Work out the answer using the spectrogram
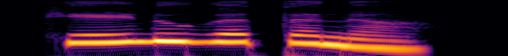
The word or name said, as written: ಕೊಡುಗೈತನ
